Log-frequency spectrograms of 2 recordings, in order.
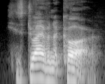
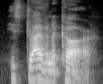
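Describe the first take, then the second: First: He is is contracted to one syllable. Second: The same.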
